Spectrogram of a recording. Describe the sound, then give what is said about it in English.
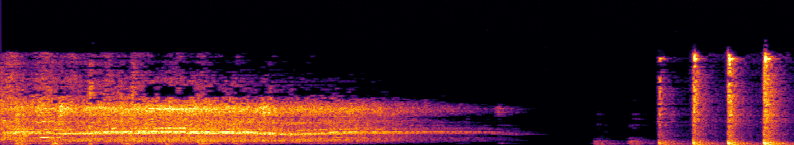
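A sustained whooshing wash fades to silence, then visitors knock at Betty Topton's door on a snowy evening: a few soft taps followed by five or so sharp, evenly spaced raps that grow louder. No voices. “A few minutes later, Betty Topton answered a knock at the door.”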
